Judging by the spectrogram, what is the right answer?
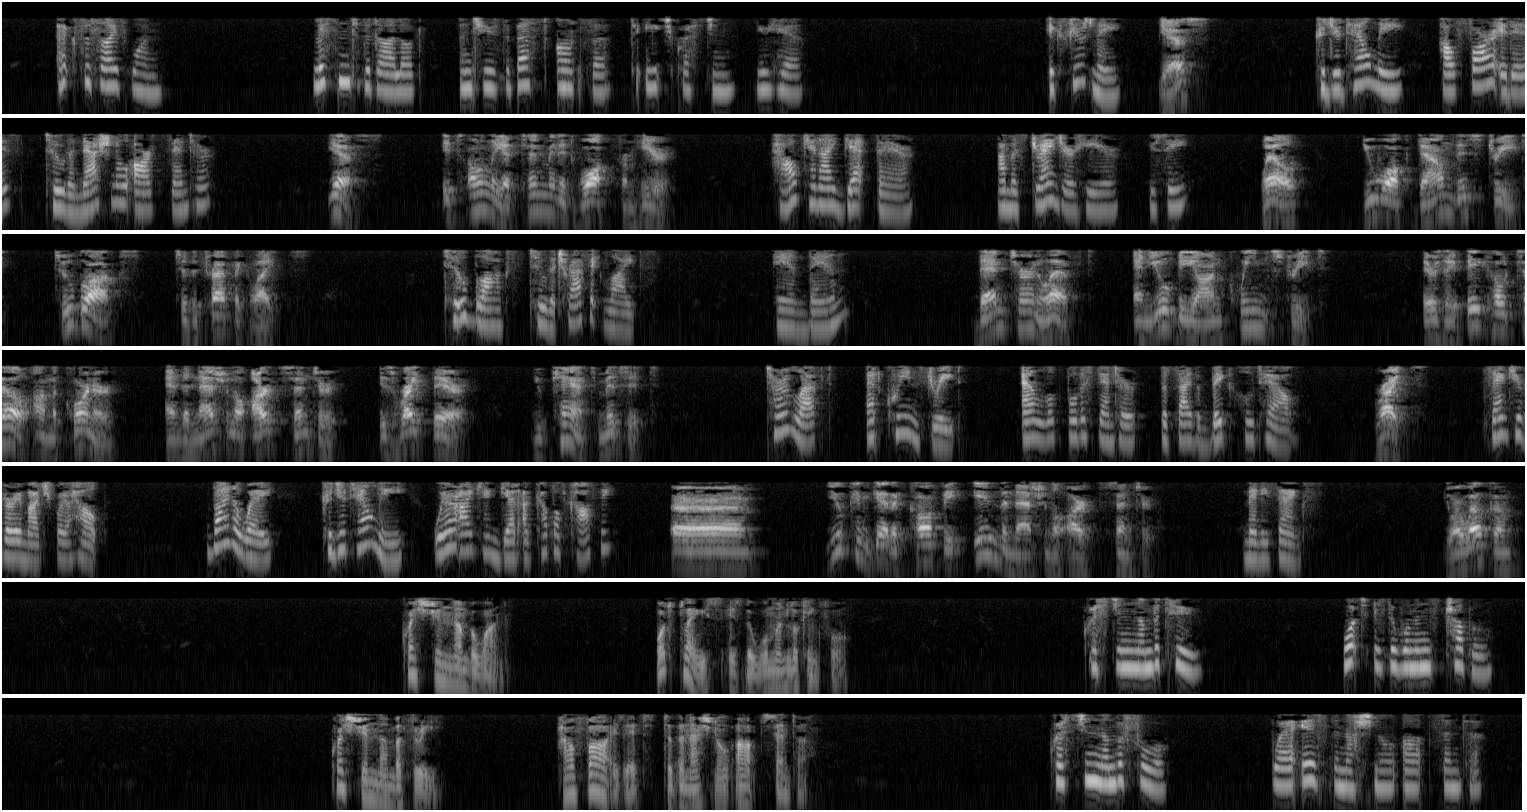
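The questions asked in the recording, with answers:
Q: What place is the woman looking for?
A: The National Arts Center

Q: What is the woman's trouble?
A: She is a stranger there and doesn't know the way

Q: How far is it to the National Arts Center?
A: A 10-minute walk

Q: Where is the National Arts Center?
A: On Queen Street, beside the big hotel on the corner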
